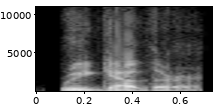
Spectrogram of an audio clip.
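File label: "regather", American English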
